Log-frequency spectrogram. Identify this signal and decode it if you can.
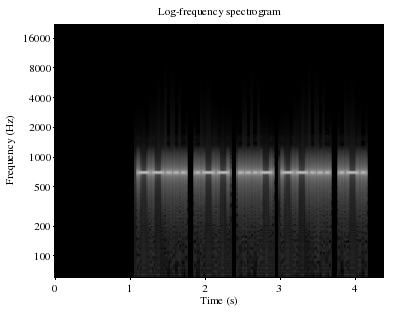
Morse code, heard as a keyed tone, about 25 wpm, 700 Hz. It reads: 7WV7R
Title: Code Groups - 5 Letter:Numbers - 25wpm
